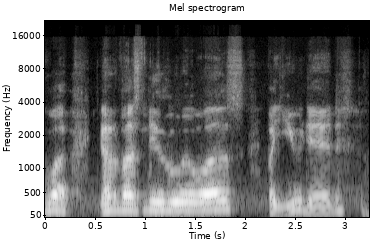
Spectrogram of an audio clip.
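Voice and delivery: mock sly, knowing, pointed, insinuating tone. Teasing the other speaker by imitating him insinuating: imitating B Jones insinuating. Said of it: "You're like".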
